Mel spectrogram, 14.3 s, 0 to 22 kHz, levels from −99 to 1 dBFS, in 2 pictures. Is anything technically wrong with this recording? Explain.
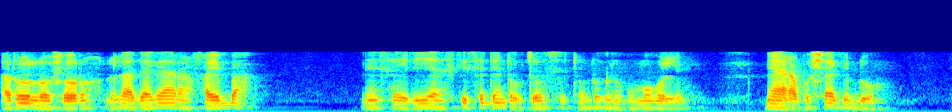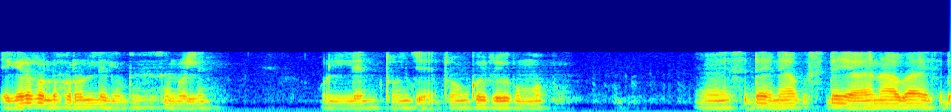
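No, nothing is technically wrong with this audio.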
